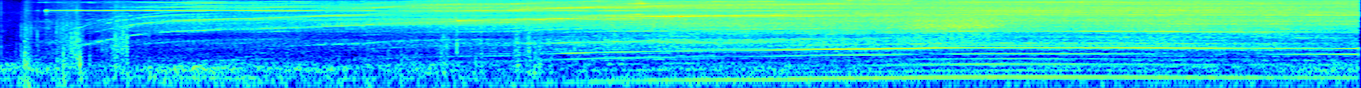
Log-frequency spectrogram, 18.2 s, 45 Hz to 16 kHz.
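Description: Blade 300X RC helicopter's 440H brushless electric motor and rotor head spooling up: a whine that rises in pitch over the first several seconds, getting louder, then settles into a steady whine at stock head speed.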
